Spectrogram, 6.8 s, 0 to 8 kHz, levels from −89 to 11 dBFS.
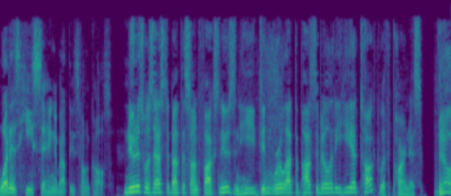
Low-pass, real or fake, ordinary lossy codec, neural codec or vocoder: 7.2 kHz; real; MP3, 48 kbps; none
